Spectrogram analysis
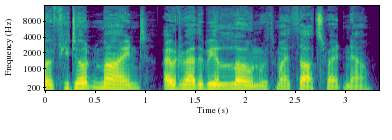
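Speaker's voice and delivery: high regal princess voice, firm; lightly voiced royal, closing the subject; Luna. A narrator's reading. Luna dismissing Twilight, firm and regal.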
